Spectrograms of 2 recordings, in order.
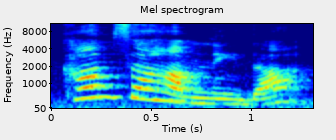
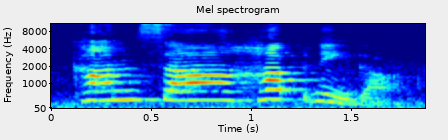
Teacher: When a syllable ends with p and is followed by a syllable that begins with n, the p is pronounced as m.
